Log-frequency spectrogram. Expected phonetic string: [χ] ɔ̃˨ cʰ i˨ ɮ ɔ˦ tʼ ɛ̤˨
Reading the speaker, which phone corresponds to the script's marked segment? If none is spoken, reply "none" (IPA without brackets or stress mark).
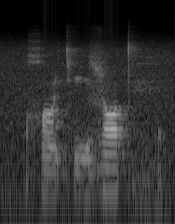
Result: χ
